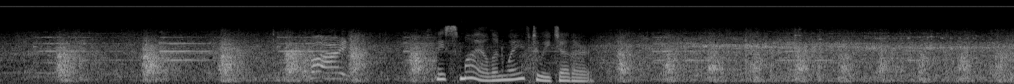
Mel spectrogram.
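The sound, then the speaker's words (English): A train rumbles steadily as it pulls away from a station, with a brief burst of squealing tones midway, while a voice speaks over the continuous rolling noise. “She turns and stops at the door as the train pulls away.”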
